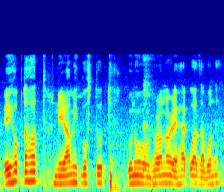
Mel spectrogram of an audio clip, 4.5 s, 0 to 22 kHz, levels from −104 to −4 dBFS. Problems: none marked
